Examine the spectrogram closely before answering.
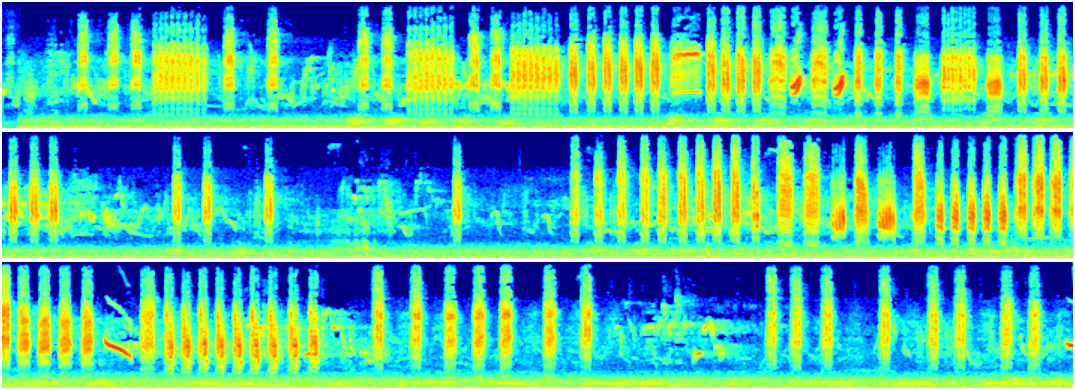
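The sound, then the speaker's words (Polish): Whinchat singing, a bird growing rare in Poland, heard at a warbler habitat: many long bursts of rapid, high chattering song, repeated throughout, fairly faint over a low rumble. “I pokląskwa też gdzieś śpiewa tutaj, po drugiej stronie.”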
